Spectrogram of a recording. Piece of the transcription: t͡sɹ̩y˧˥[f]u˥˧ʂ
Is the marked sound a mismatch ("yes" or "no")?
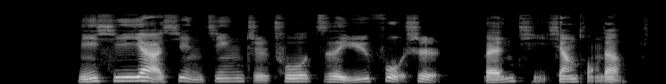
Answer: no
